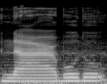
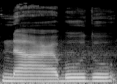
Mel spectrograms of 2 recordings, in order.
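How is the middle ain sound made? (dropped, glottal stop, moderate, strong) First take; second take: dropped; dropped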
